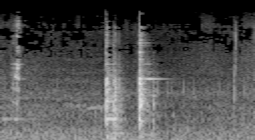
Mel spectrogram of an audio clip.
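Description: A pan clatters as it is set down on a burner.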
